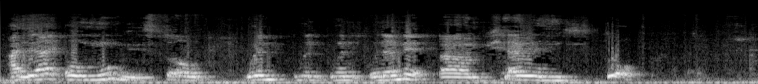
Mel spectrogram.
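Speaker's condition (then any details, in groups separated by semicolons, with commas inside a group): Cerebral palsy; left side affected; voice damaged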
